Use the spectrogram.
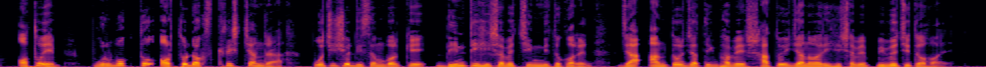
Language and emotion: Bengali, neutral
